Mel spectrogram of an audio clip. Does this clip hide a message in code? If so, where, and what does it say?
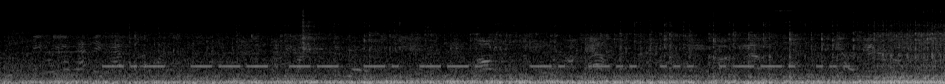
Yes: Morse code (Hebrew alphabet) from 1.0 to 8.6 s, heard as a keyed tone, hand-sent with a paddle, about 18 wpm, 850 Hz, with room echo and street noise. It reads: כהמנג נדשפש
